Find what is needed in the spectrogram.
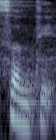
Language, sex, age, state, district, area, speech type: Sanskrit, female, 60+, Karnataka, Udupi, rural, spontaneous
